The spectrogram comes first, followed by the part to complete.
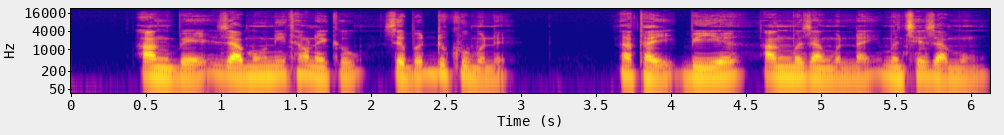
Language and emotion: Bodo, sad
